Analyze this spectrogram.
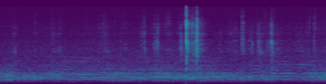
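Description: Sharp plastic clicks and light taps from a Marx four-wheel plastic caboose being handled, with a loud pair of clicks about two and a half seconds in. Faint steady background music plays underneath.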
